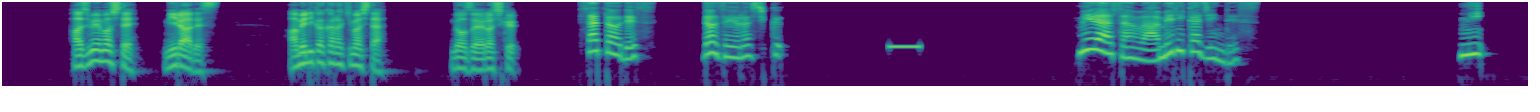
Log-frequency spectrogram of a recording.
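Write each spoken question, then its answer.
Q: ミラーさんはアメリカ人です。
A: ○(正しい)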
